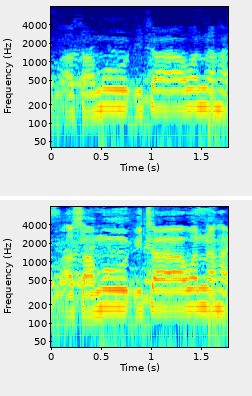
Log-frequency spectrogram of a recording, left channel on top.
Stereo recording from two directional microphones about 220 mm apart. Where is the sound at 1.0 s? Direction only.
40° right (ahead or behind).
